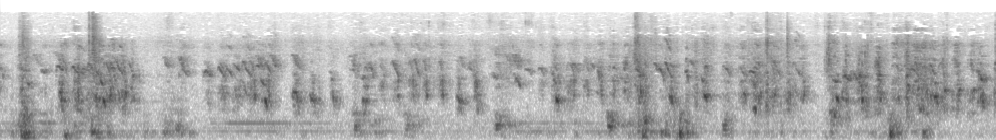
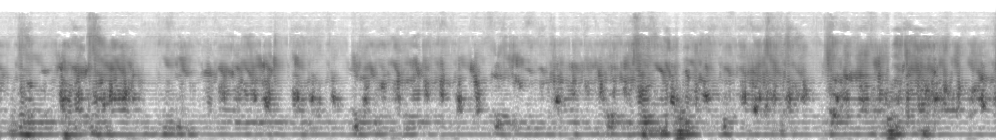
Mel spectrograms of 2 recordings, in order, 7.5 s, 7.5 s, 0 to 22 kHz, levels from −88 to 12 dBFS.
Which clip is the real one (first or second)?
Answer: first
